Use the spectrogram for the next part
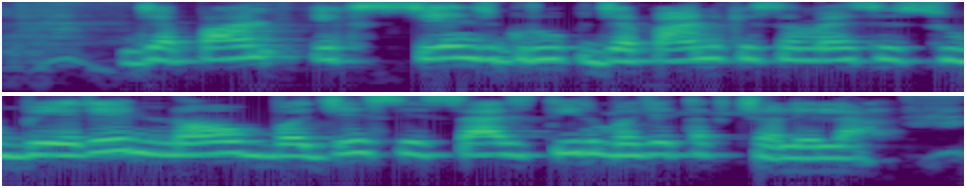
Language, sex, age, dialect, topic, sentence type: Bhojpuri, female, 18-24, Southern / Standard, banking, statement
